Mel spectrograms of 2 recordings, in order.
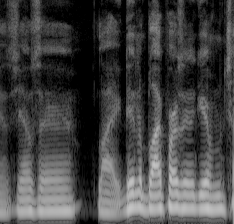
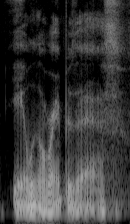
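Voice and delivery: mock sinister whisper; 5 semitones lower, 12 dB quieter than usual. Acting a prison threat.

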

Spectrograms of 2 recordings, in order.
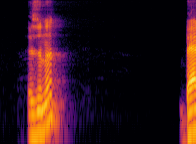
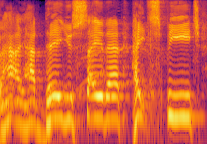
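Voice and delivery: hammed-up offended protest, louder; mock outrage; 6 semitones higher, 6 dB louder, slower than usual. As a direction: imitate someone easily triggered. Mocking offended people.

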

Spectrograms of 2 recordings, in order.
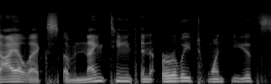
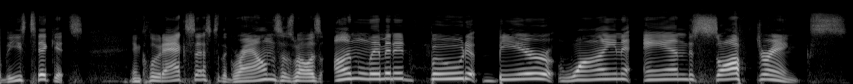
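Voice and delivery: higher-pitched, punchy pitchman; hyped promo read; 9 semitones higher, 5 dB louder, slower than usual. Acted. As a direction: sell the prizes big, drawing out the last item. Host hams up prize promo.

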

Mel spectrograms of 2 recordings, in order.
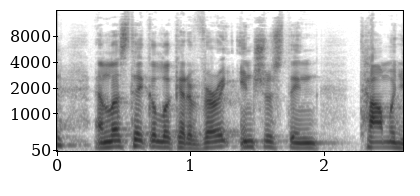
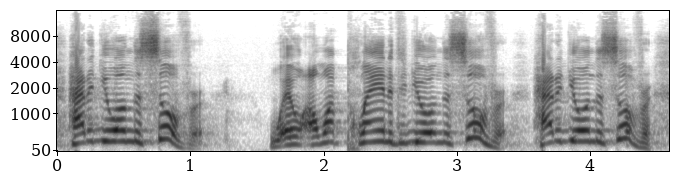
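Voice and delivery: much higher, pressing disbelief; incredulous challenge; 9 semitones higher than usual. Acted. Teacher challenging the first owner, high incredulous demand. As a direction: demand an answer you know he can't give.

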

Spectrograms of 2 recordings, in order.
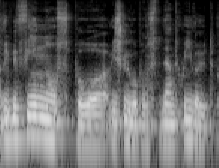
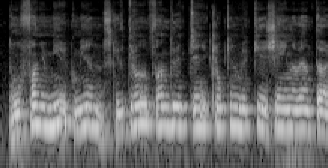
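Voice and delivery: much higher, pushy buddy voice; mocking the friends; 10 semitones higher than usual. Mimicking his friends urging him to leave, high-pitched. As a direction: squeak it like impatient mates hurrying him. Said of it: "du är så här".

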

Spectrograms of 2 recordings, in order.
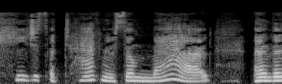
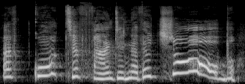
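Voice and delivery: higher, louder put-on voice; high-voiced job seeker; 9 semitones higher, 5 dB louder than usual. Ex-talk-show guest asking a fast food worker for a job, high put-on voice.

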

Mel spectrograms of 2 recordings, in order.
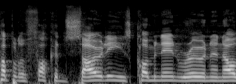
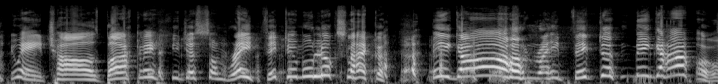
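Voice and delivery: much higher, louder, slower screech; shrieking mock voice; 11 semitones higher, 7 dB louder, slower than usual. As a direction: shriek it like a hammy diva.

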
